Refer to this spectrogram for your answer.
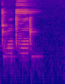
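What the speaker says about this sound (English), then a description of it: "just getting a phone call there" A short, bright electronic ringtone from an incoming call on a mobile phone, two or three quick melodic pulses fairly close and alone before fading out.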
